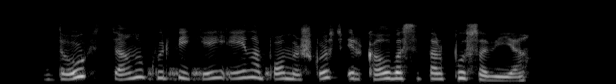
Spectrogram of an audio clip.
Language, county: Lithuanian, Kaunas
